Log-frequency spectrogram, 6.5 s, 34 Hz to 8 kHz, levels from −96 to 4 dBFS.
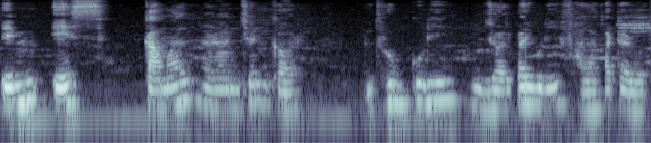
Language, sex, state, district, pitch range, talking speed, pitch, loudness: Bengali, male, West Bengal, Dakshin Dinajpur, 120-155 Hz, 90 wpm, 135 Hz, -23 LUFS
